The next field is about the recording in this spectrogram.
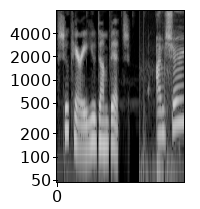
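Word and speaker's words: Sha'Carri: because of the whole shikari uh mess it's pronounced shoe carry you dumb bitch i'm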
